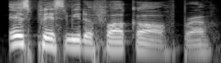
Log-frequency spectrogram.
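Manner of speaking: low, subdued upset; hurt, pissed off. Real, not acted. Host admitting the story hurt him, low and upset. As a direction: let it sink, low and wounded. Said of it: "it hurt me".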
